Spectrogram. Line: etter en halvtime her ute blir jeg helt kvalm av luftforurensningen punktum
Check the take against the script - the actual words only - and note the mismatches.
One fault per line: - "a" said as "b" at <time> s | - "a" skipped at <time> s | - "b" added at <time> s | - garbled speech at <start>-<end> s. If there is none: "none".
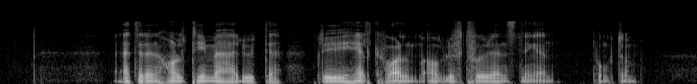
none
